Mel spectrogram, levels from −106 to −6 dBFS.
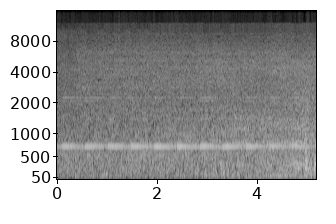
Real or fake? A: real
